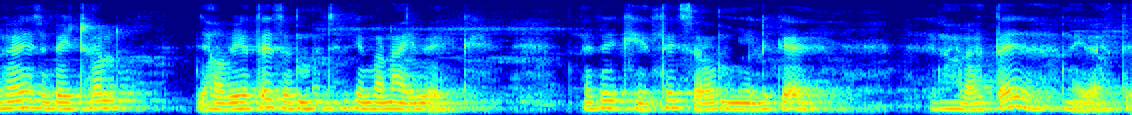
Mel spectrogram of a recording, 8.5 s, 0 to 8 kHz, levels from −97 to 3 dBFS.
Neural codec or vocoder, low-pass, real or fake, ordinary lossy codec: none; 7.2 kHz; real; none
